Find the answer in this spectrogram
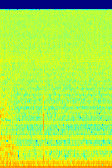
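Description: Steady electrical mains hum with an even hiss underneath, and one faint click a little under a second in.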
